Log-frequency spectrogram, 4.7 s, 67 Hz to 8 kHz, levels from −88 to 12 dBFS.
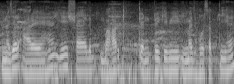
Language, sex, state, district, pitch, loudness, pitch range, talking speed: Hindi, male, Chandigarh, Chandigarh, 140 Hz, -17 LUFS, 130-145 Hz, 180 wpm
